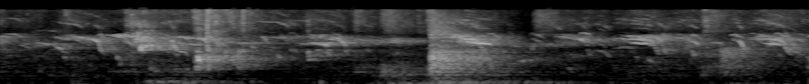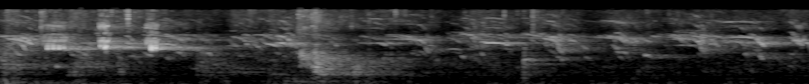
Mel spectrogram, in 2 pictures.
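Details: Many baby chicks of the hen chirping together: dense overlapping high, thin descending peeps, continuous throughout, with occasional soft thuds and rustling.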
